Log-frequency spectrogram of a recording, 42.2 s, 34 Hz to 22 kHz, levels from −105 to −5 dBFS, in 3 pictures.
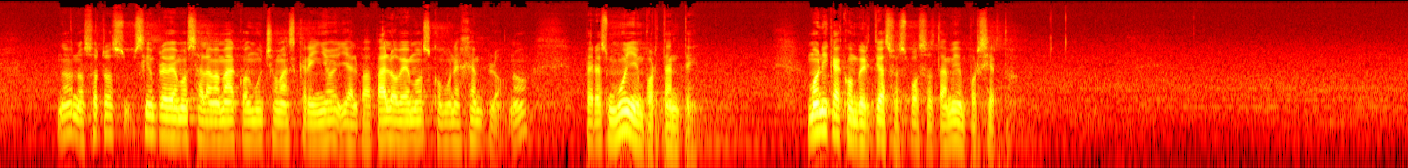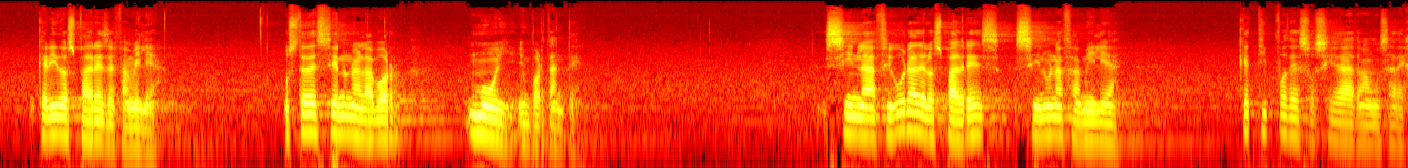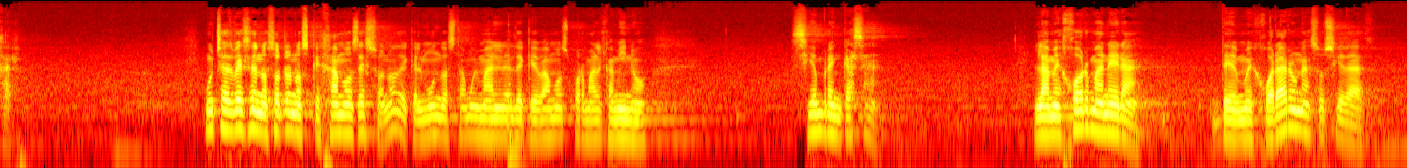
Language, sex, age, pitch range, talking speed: Spanish, male, 30-49, 105-125 Hz, 125 wpm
